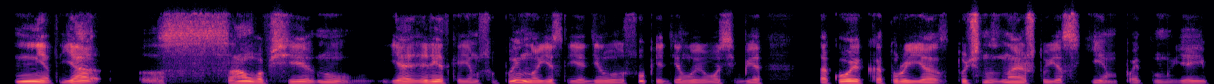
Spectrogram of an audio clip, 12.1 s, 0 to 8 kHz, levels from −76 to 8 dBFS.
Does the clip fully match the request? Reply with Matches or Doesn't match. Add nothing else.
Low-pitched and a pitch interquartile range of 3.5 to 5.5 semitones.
Matches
